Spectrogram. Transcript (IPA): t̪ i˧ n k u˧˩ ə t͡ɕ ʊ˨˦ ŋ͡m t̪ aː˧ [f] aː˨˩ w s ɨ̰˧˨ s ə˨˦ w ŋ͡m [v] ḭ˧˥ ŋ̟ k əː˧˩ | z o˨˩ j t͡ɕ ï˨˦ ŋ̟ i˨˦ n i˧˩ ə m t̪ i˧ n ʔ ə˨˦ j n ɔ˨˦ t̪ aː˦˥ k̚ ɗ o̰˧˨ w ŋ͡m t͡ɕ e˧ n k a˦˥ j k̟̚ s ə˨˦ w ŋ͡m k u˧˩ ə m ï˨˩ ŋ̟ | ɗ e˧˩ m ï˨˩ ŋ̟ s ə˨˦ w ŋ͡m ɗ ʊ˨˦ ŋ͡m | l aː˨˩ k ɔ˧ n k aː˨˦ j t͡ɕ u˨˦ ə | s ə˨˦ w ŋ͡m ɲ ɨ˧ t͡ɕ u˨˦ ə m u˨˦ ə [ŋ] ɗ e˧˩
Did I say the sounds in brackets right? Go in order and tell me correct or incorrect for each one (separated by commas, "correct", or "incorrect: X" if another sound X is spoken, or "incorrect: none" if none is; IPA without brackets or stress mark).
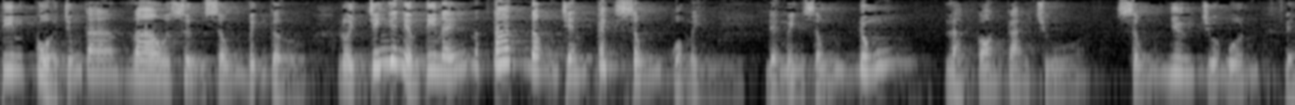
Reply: incorrect: v, correct, incorrect: n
